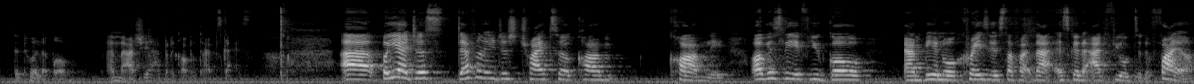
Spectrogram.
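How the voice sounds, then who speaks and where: In a room with audible echo, a woman with a bright, sharp tone talks at a fairly quick pace, showing big swings in loudness and ordinary pitch variation. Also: fairly high pitch for a woman. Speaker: married vlogger. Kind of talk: casual chat. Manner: soft-spoken.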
